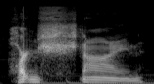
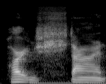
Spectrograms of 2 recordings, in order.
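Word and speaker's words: Hartenstein: feel like this year they've really really been pronouncing it with the Stein in there and I don't know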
